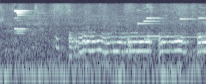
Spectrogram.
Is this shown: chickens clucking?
yes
